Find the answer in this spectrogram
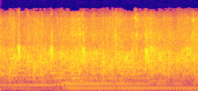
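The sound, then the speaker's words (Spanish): A church audience applauds the Lord during a sermon, steadily, a dense wash of many hands clapping with a few sharper claps standing out, over a low sustained organ-like tone. “Dele el fuerte aplauso al Señor.”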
